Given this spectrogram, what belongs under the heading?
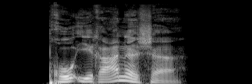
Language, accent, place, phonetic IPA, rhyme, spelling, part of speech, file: German, Germany, Berlin, [pʁoʔiˈʁaːnɪʃɐ], -aːnɪʃɐ, proiranischer, adjective, De-proiranischer.ogg
- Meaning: inflection of proiranisch: 1. strong/mixed nominative masculine singular 2. strong genitive/dative feminine singular 3. strong genitive plural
